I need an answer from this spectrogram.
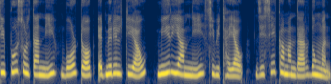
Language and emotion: Bodo, neutral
